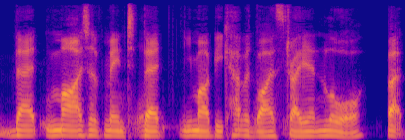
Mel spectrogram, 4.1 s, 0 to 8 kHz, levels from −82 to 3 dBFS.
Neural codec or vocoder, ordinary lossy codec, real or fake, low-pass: codec, 16 kHz, 0.8 kbps, ZipCodec; MP3, 48 kbps; fake; 7.2 kHz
